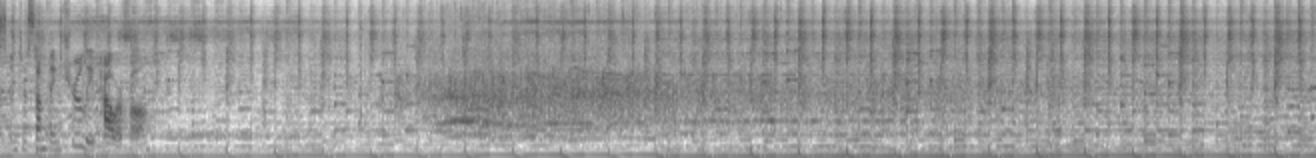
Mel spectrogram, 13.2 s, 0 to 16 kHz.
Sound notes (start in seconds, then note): 3.5 audience cheering and applauding; 9.6 electronic dance music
